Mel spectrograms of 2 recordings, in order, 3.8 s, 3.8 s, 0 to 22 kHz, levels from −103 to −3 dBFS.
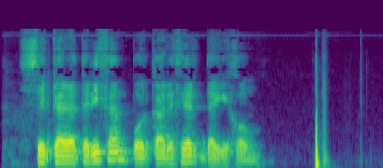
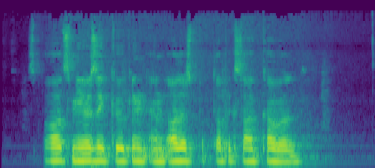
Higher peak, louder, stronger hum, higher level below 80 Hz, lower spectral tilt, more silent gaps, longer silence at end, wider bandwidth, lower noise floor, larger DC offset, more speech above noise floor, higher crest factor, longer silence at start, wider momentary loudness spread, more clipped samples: first, 0 dBFS vs -8 dBFS; about the same, -20 LUFS vs -22 LUFS; neither; first, -38 dBFS vs -56 dBFS; about the same, -6.5 dB/octave vs -6.5 dB/octave; neither; second, 0.55 s vs 0.7 s; second, 11.5 kHz vs 15.5 kHz; first, -69 dBFS vs -60 dBFS; neither; first, 50 dB vs 39 dB; about the same, 20 dB vs 16 dB; about the same, 0.25 s vs 0.3 s; first, 12 LU vs 9 LU; neither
